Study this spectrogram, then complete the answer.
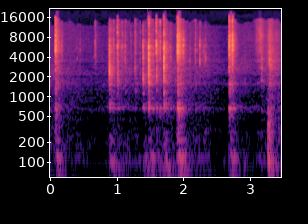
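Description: Typing on a computer keyboard during a Kubernetes and Rancher tutorial, irregular bursts of close, light key clicks alone.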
